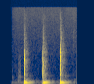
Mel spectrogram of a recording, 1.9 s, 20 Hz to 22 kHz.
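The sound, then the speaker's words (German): Three firm knocks on a house door, evenly spaced about a third of a second apart, each a sharp, hollow wooden thump with a quick decay, alone against silence. “Als es spät wurde und nur noch vereinzelt ein paar Kinder im Teenageralter durch die Straßen von Haven zogen, klopfte es 3-mal an Michaels Tür.”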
